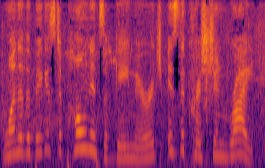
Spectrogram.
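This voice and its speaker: A woman TV reporter, giving measured scripted voice-over narration. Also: on the high side, animated, slight background noise. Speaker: TV news reporter.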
